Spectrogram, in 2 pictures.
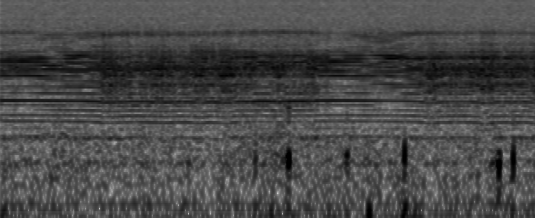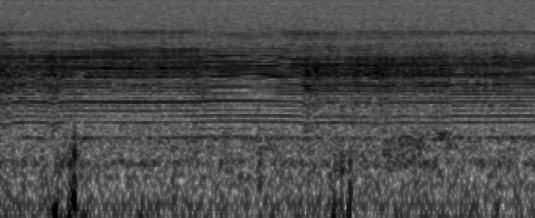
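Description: Electric shaver buzzing faintly and steadily as it is run over a beard, its pitch wavering slightly, with a few soft clicks and taps.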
